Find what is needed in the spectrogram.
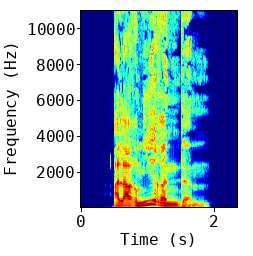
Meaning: strong dative masculine/neuter singular of alarmierend
- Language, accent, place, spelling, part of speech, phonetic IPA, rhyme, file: German, Germany, Berlin, alarmierendem, adjective, [alaʁˈmiːʁəndəm], -iːʁəndəm, De-alarmierendem.ogg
